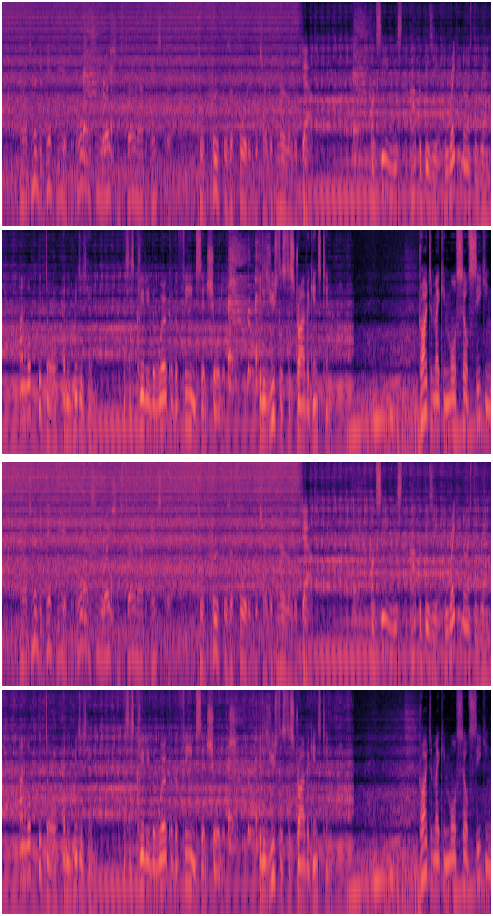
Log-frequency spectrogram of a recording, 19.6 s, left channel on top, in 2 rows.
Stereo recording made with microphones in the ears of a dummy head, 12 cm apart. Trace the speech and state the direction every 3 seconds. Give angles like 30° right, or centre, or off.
50° right, 50° right, 40° right, 30° right, 10° right, 20° left, 60° left.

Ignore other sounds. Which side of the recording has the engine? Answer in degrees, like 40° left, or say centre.
40° right.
